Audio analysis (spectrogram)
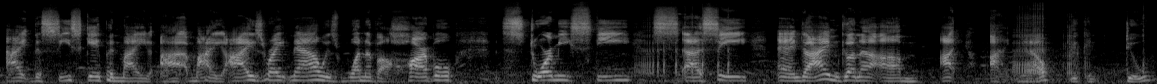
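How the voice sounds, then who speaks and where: A performer playing a dramatic, skittish, childishly petulant male podcast co-host, halting and stammering through improvised comedy chat. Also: medium pitch, pushed and bright, slight background noise. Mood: flustered, petulant.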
